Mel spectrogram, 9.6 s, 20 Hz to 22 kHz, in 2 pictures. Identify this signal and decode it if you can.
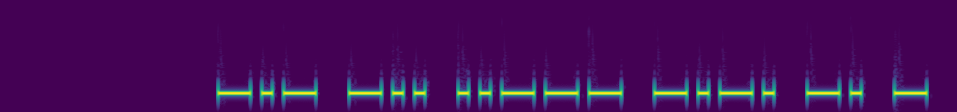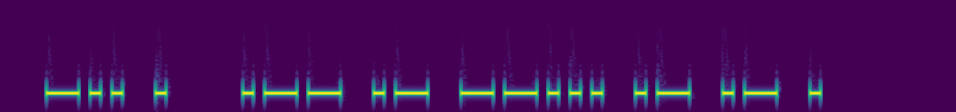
Morse code, heard as a keyed tone, about 22 wpm, 700 Hz. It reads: KD2CNT DE WA7AAE
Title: USA Callsign DE Callsign - 6 Characters - 22wpm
